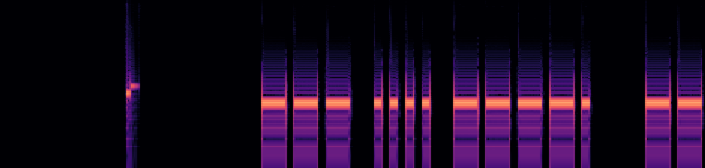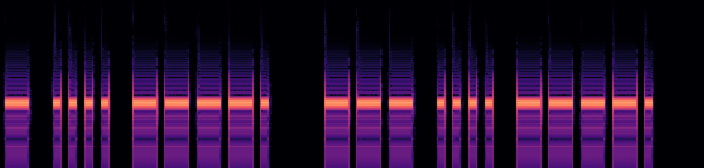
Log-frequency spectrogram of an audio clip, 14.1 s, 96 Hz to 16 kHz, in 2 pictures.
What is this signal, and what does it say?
Morse code, heard as a keyed tone, about 14 wpm, 700 Hz. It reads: OH9 OH9 OH9
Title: Callsign Prefixes for Top 25 DXCC - Repeated 3x - 15wpm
